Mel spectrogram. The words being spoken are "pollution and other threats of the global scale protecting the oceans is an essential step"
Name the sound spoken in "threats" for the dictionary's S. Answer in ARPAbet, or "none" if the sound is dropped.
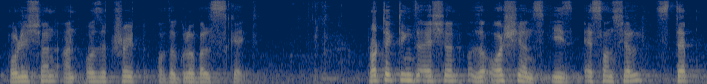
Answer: none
